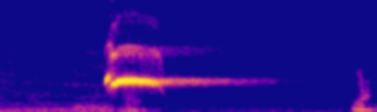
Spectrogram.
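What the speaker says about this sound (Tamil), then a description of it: "நான் விசில் அடிக்கும் போது தான் போடணும்." A teacher blows a sharp, shrill whistle on the sports field, one sustained blast that fades out, then a short bit of voice follows.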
